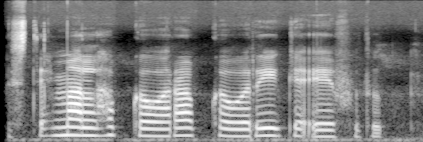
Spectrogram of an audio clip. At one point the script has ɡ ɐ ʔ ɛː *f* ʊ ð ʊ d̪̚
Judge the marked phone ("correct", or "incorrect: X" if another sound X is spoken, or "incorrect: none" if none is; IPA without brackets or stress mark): correct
